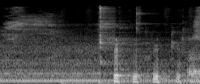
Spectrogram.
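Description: A metal spoon clinking against a glass bowl as a chimpanzee eats porridge from it, with one sharp clink about a second in, over a steady low hum.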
